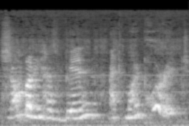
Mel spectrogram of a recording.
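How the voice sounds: The speaker uses a put-on character voice at high pitch. The pace is moderate, with a slight echo.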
